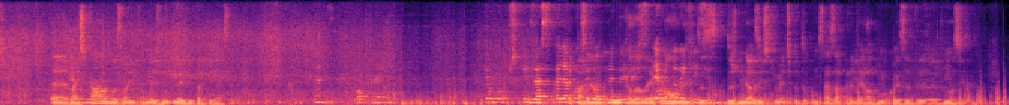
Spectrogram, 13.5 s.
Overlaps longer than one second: present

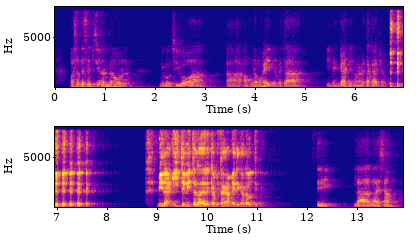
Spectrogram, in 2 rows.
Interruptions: none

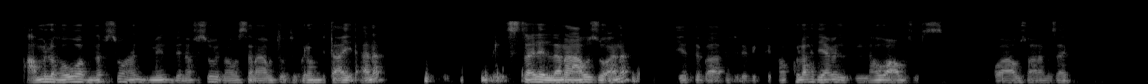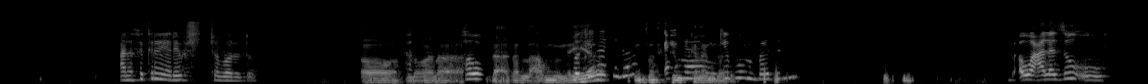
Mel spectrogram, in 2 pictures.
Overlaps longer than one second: present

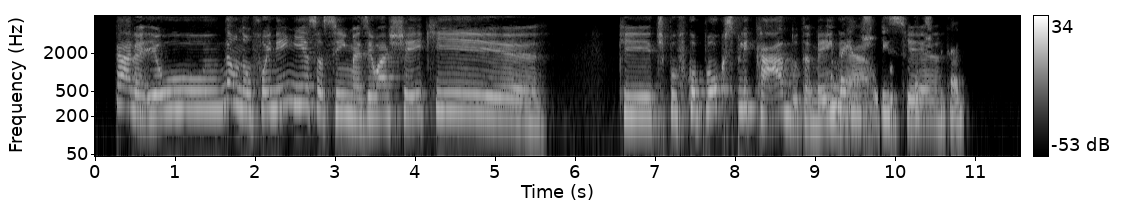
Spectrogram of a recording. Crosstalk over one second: present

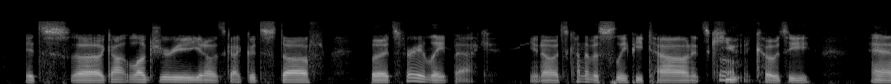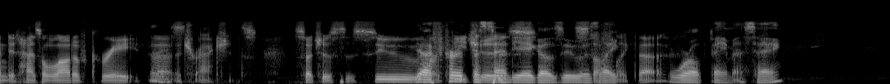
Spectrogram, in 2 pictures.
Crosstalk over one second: present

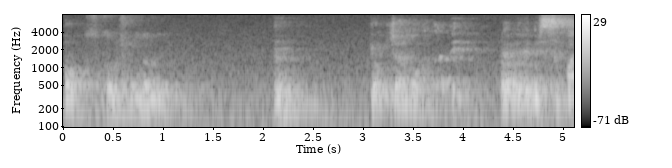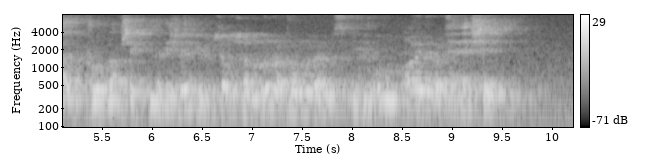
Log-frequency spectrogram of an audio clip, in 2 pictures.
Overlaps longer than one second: none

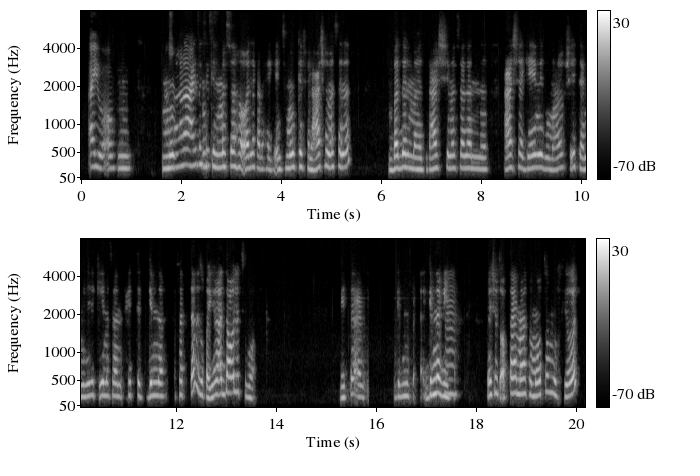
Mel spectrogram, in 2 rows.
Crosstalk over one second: none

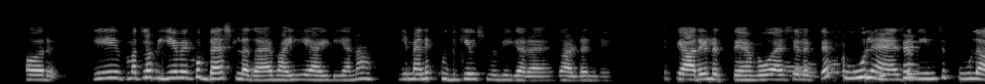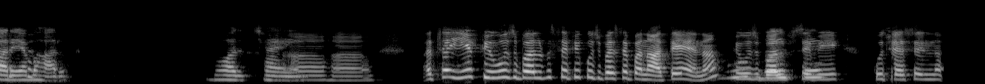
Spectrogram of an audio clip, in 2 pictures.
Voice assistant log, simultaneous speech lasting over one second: present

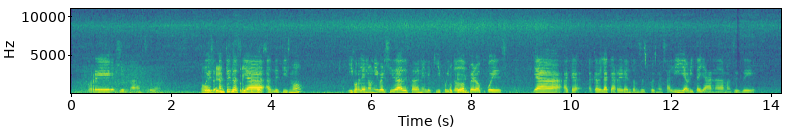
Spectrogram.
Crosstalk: present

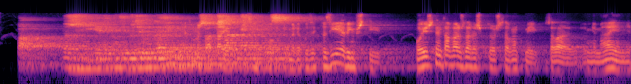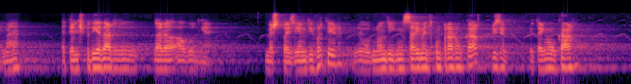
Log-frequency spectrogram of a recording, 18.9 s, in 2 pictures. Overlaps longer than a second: present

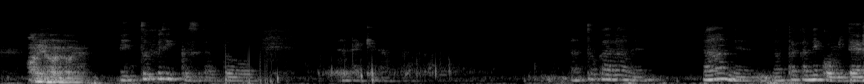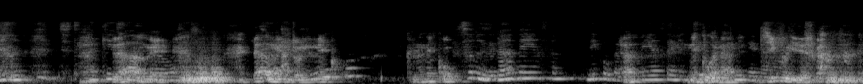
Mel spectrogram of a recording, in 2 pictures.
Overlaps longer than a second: present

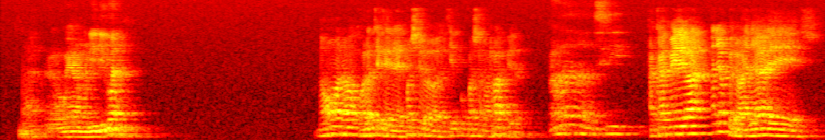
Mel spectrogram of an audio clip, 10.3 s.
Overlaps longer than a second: none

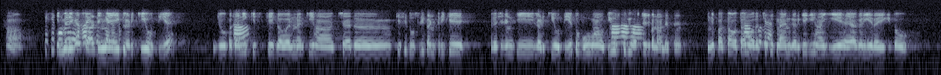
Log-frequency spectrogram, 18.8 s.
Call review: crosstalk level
present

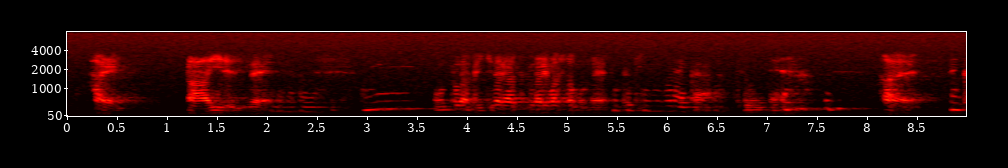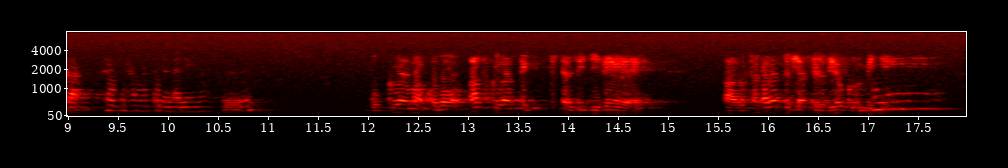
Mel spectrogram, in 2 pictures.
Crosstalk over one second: none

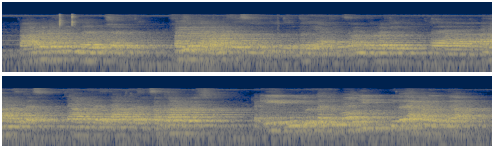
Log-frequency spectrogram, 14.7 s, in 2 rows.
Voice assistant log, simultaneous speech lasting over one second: none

